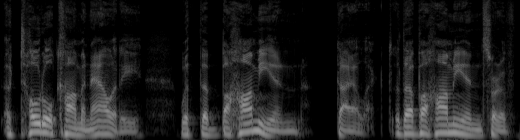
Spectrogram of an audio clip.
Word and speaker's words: Bahamian: I said Bahamanian for a long time. You added a syllable. That was a Roderickism. Well, that's because that's what Panama does. It should be Panamanian, like Canadian and Bahamian, but it's not.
